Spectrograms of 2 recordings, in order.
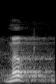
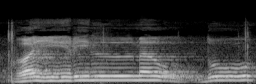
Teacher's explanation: Dia kena Ar-rakhawah, terlepas suara.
